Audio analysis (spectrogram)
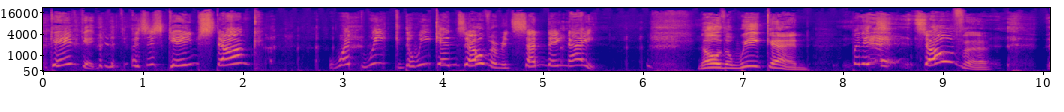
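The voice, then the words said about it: Imitates another person's voice. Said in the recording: “It does sound like your old Sheila ... that was what my impression of”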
